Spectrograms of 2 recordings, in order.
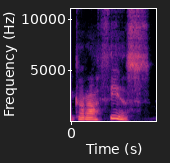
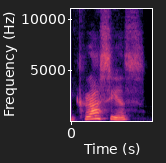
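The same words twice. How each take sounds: First: The middle consonant is a lisped th sound. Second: The middle consonant is a plain s sound. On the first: This is how it is said in Spain. "in Spain they say gracias" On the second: This is how it is said in Mexico. "how they say gracias in Mexico"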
